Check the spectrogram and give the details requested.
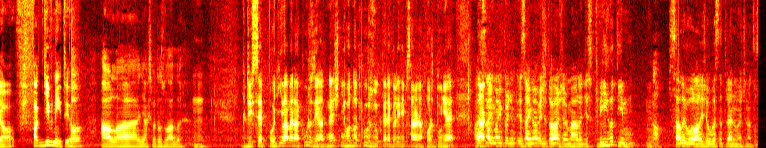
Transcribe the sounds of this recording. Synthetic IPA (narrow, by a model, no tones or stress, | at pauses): jo̰faɡ̚t̪̚ɟɪvniːt̪ɪjo̰ | ʔalɛɲɛjaksmɛt̪ozvlaːdlɪm̩ɦ̩ | ɡdɪʃsɛpo̞ɟiːvaːmɛnakuɾzɪnadnɛʃɲiːɦodnot̪ɪkuɾzuk̚t̪ɛɾɛːbɪlɪvɪpsanɛːnafoɾt̪uɲɛ | alɛjaɛzajiːmaviːpɾoɲimjɛzajiːmavɛːʒɛt̪oaʒɛmaːlɪɟɪst̪viːɦot̪iːmu | npsalɪvo̞lalɪʒɛvuːbɛt͡snɛt̪ɾɛːnuɛʒɛnat̪̬o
